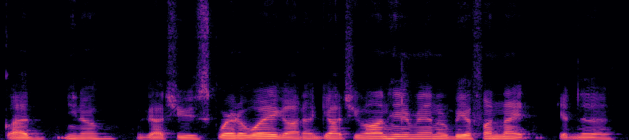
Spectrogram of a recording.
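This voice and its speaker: A man's voice: medium pitch, level tone, brisk, vocal fry, clear, resonant tone. A man hosting a casual livestream chat about collectibles, laid-back and easygoing, often calling people "man", speaking over a video call. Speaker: host.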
